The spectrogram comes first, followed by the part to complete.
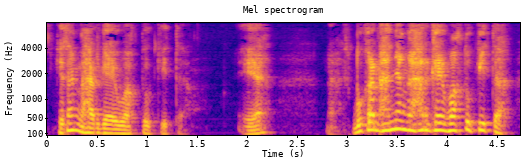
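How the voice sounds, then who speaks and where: A man's voice: a little high, sing-song, moderate pace, dark tone. A man, a pastor, preaching a conversational sermon to a congregation and often asking rhetorical questions.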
